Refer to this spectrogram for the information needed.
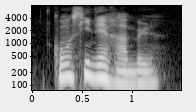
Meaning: considerable
- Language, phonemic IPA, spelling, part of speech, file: French, /kɔ̃.si.de.ʁabl/, considérable, adjective, Fr-considérable.ogg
